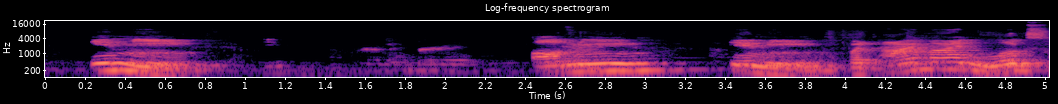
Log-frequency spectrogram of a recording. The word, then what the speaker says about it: amine: It's pronounced amine.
